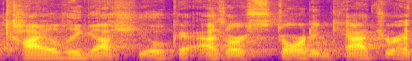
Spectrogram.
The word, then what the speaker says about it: Higashioka: His name's a freaking tongue twister, but Higashioka, I'm pretty sure that's how you say his name, but, he was a lot better at the plate than Gary Sanchez was.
